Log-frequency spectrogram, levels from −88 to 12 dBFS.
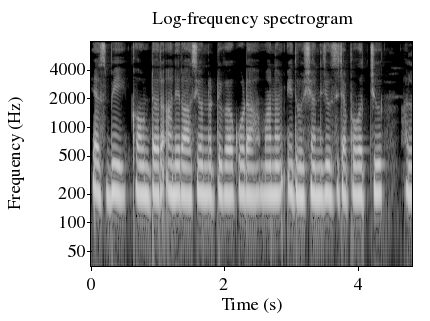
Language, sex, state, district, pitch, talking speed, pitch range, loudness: Telugu, female, Andhra Pradesh, Krishna, 200 Hz, 175 wpm, 195-205 Hz, -12 LUFS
